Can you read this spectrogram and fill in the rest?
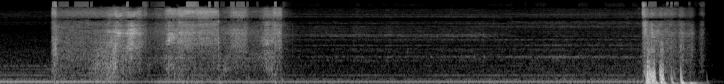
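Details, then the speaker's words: Boosted Honda S2000 engine, a customer car idling rough, pressurized for a leak test: a steady loud hiss as boost pressure escapes past the rings and pressurizes the crankcase, indicating excessive blow-by. "you can even hear it so it sounds like we have pretty excessive Blow by in the motor"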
